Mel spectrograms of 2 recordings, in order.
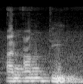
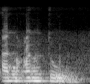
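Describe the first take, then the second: First: The word ends in the vowel i. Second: The word ends in the vowel u. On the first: "Mulutnya dibaca an'amtu, an'amti. Tak boleh" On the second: "Mulutnya dibaca an'amtu, an'amti. Tak boleh"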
